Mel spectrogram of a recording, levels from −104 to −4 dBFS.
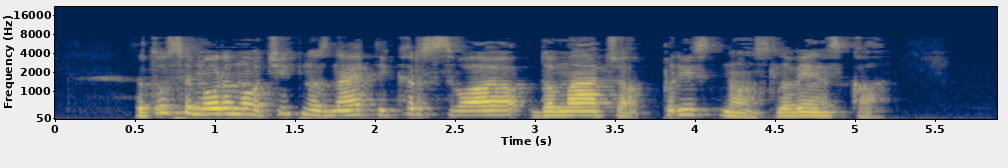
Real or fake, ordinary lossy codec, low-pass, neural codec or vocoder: real; none; 7.2 kHz; none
